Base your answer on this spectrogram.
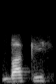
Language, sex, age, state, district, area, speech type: Punjabi, male, 18-30, Punjab, Firozpur, rural, conversation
